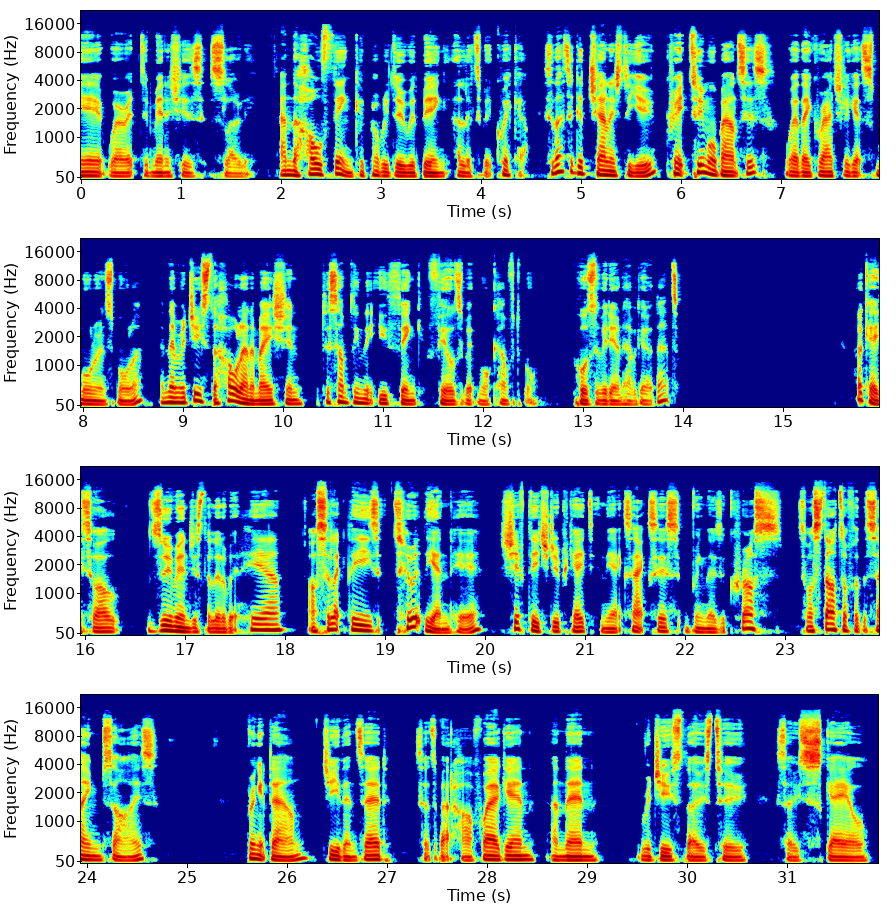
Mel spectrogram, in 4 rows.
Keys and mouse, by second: 16.1 ctrl+middle click, 17.1 middle click, 18.2-18.8 drag, 20.1 shift+d, 24.9 click, 26.0 g, 30.0-30.5 drag, 31.5 s.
